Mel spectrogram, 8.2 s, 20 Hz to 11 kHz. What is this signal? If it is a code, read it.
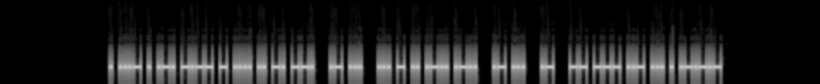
Morse code, heard as a keyed tone, about 50 wpm, 700 Hz. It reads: EVERYTHING AS STILL AS A MOUSE.
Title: Sentences from Top 700 Words 50wpm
